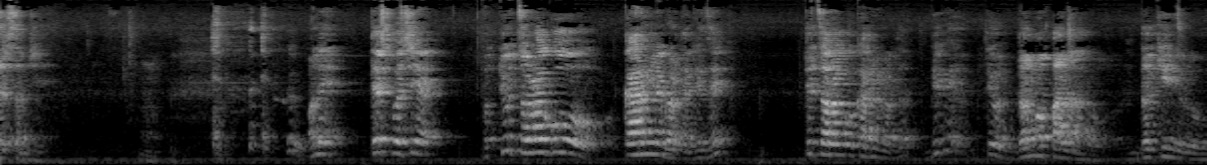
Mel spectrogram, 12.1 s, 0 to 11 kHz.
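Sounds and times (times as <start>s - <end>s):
man coughing: 2.1s - 3.0s.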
